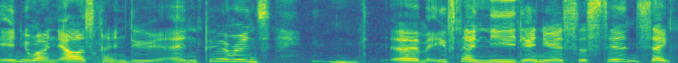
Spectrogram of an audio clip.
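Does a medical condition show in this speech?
Yes: cerebral palsy; present from birth, caused by lack of oxygen to brain; others asked if drunk or why speech sounded funny.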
